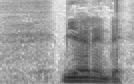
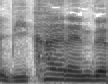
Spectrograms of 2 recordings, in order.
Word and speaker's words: 미하엘 엔데: 데에 모모 라는 책인데요 미하엘 엔데 당시의 이제 미카엘 엔데 라고 작가 이름을 발음 하기도 했었고 모모의 대해서 또 근데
